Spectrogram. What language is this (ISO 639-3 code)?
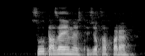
kir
